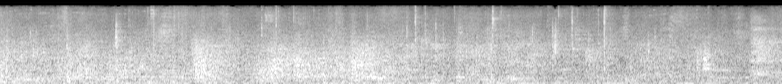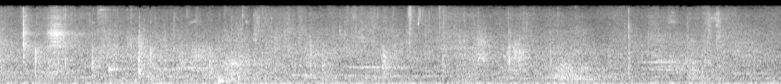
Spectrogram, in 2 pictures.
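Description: A man speaks calmly and slowly into a microphone in a large echoing hall.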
